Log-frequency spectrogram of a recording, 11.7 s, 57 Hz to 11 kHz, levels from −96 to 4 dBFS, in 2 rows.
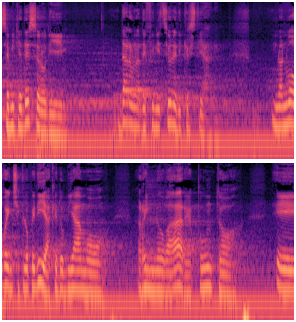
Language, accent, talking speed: Italian, native, 85 wpm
